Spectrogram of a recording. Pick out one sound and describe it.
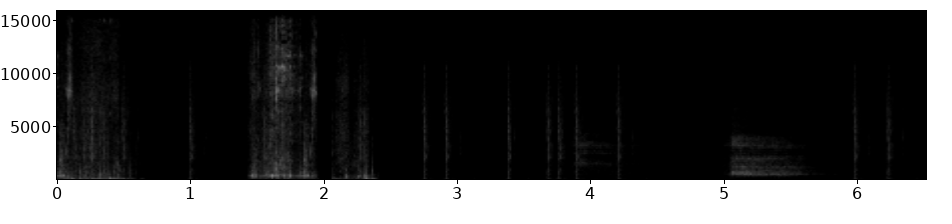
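Short, soft interface clicks tick one after another.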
